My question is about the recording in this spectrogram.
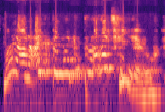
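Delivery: indignant, rising to a high loud cry; a wronged man defending his honor, pitched high and loud; outraged denial. Acted. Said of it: "Ethan just stands up and is like".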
